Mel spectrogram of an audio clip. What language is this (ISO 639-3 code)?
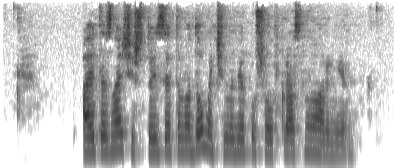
rus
